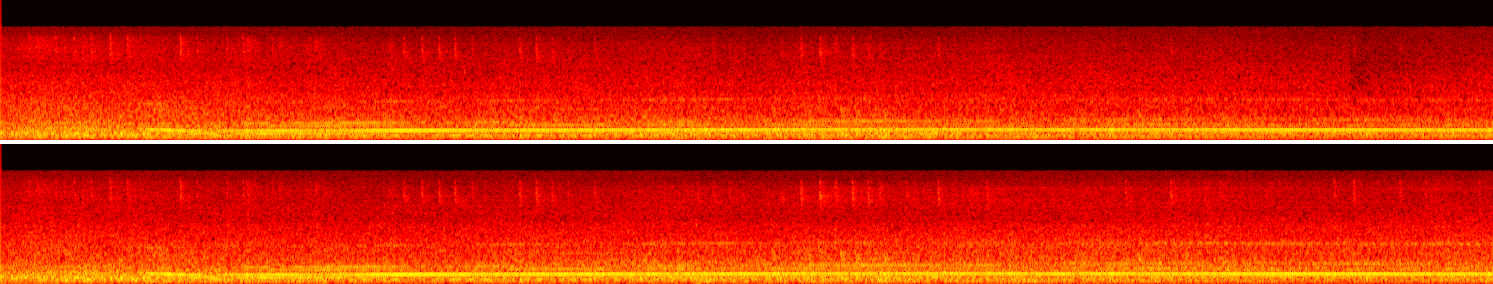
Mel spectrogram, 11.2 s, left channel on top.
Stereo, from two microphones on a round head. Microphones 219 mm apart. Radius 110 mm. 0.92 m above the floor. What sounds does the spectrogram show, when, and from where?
0.0 s a vehicle: 15° left (ahead or behind); by 11.2 s 50° right (ahead or behind)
